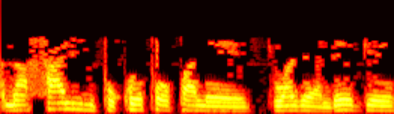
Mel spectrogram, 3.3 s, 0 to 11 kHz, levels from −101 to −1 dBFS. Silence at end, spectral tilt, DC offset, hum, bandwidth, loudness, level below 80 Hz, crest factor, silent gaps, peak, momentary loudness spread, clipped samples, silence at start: 0 s; -11.5 dB/octave; under 0.1%; none; 3.7 kHz; -23 LUFS; -72 dBFS; 14 dB; none; -8 dBFS; 4 LU; under 0.1%; 0 s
